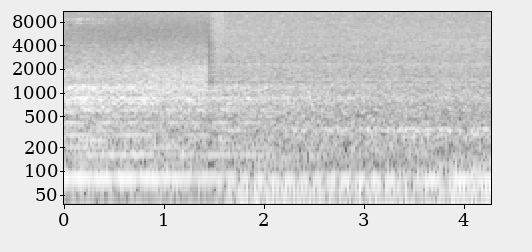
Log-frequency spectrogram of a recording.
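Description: Low, steady background hum and rumble with a faint hiss: an ambient drone in the soundtrack.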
